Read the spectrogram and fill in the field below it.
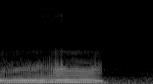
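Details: Sleeping Shih Tzu Ponta gives one loud, low, buzzing snore lasting about a second, rich in stacked harmonics, then fades into faint room hiss.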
